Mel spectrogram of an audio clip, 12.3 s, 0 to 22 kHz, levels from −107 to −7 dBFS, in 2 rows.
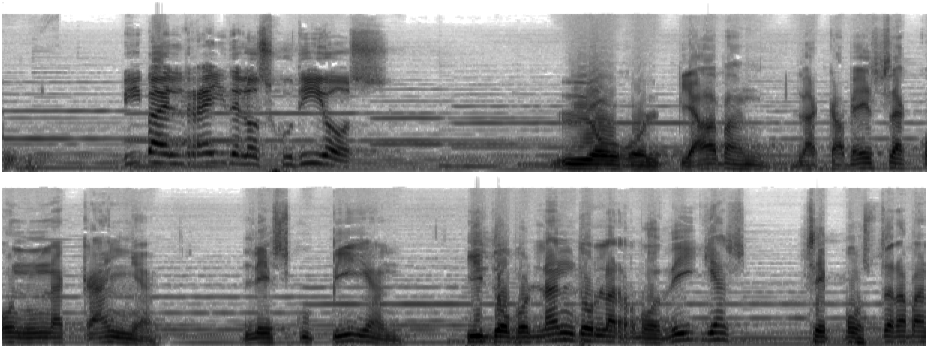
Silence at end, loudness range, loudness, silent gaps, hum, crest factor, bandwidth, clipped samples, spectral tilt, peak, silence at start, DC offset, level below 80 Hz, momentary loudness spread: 0 s; 3 LU; -13 LUFS; none; none; 14 dB; 16 kHz; under 0.1%; -5.5 dB/octave; 0 dBFS; 0 s; under 0.1%; -38 dBFS; 20 LU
